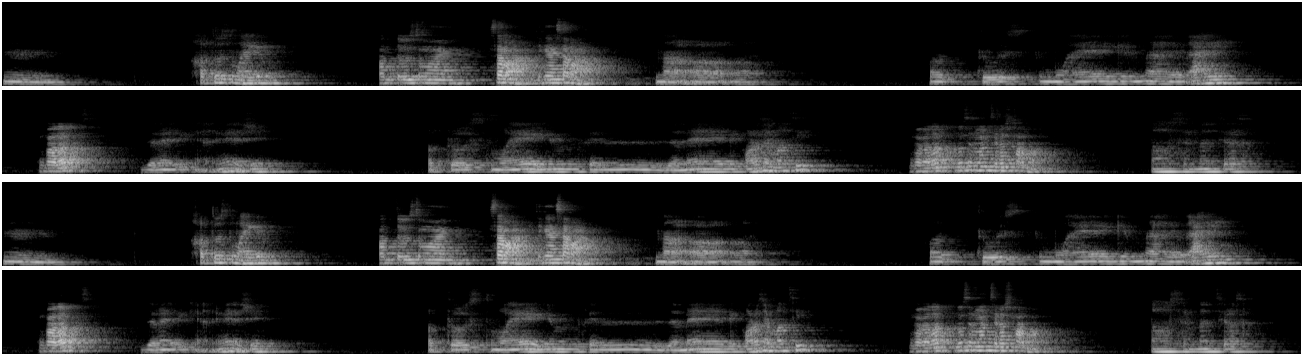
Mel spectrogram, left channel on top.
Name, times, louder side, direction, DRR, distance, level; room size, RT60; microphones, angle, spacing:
voice 1, 0.0-0.6 1.9-2.7 6.5-7.5 9.3-9.5 9.8-12.3 14.4-15.7 17.3-21.1 24.5-25.4, right 1 dB, 65° right, -1 dB, 2.5 m, -25 dB
voice 2, 3.8-4.6 4.9-5.9 13.4-13.8 22.1-23.4, right 1 dB, 30° right, 2 dB, 4.4 m, -21 dB
17.0 x 9.7 x 6.5 m, 0.92 s
head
